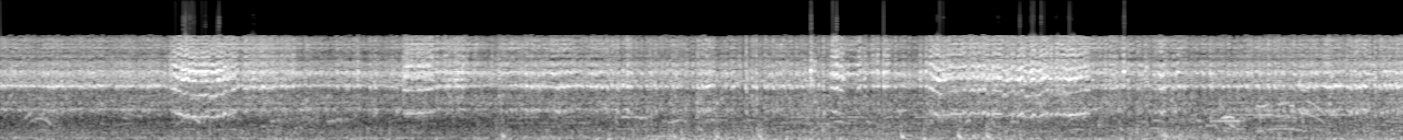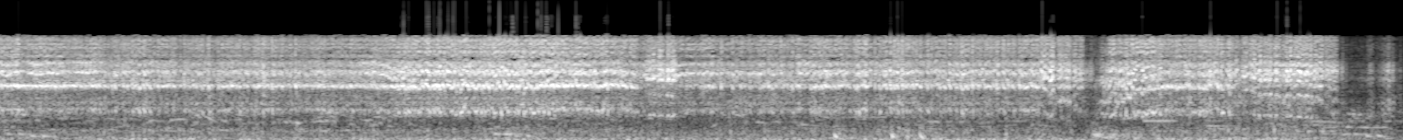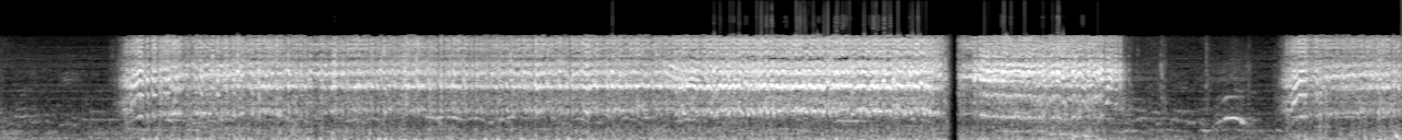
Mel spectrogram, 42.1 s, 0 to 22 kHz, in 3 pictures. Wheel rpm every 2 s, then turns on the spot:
230, 220, 230, 230, 230, 220, 230, 230, 230, 210, 210, 230, 150, 180, 50, 200, 230, 220, 200, 150, 70.
28-30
